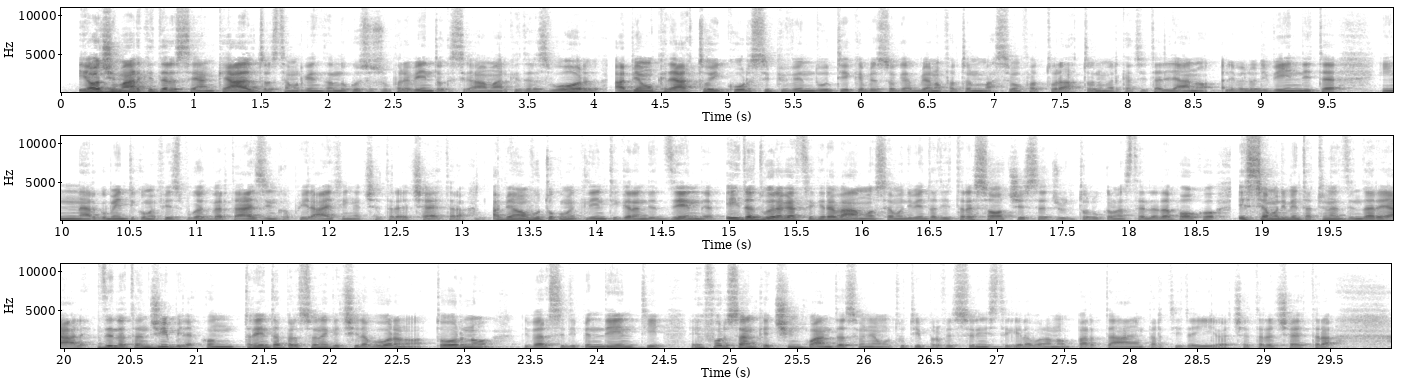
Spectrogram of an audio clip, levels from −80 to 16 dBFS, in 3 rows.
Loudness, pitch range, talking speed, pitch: -29 LUFS, 110-140 Hz, 200 wpm, 120 Hz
